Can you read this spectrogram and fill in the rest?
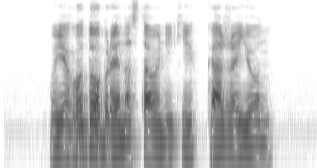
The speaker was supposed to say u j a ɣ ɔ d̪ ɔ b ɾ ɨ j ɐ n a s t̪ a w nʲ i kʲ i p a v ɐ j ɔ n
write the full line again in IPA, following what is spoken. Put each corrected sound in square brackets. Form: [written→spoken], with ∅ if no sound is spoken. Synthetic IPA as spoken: u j a ɣ ɔ d̪ ɔ b ɾ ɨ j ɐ n a s t̪ a w nʲ i kʲ i [p→k] a [v→ʐ] ɐ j ɔ n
